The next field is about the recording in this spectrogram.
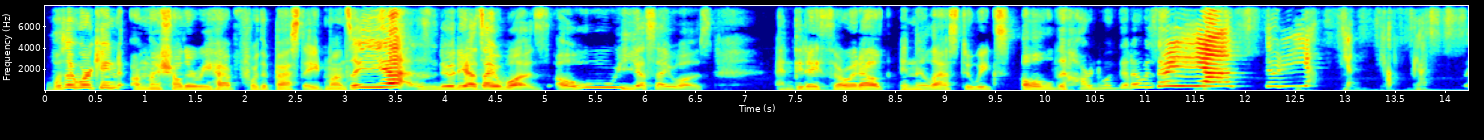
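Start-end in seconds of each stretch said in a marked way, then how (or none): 3.0-6.6 high, loud comic outburst; hammed-up, high-pitched shouting; emphatic shouted yes. Loudly answering his own question. 11.5-14.2 high yell dying away to unvoiced; hammed-up yes, shrinking into a whisper; shout fading out. Answering himself again, voice fading away.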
